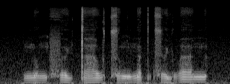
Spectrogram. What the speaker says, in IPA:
n̪ ʊ˨˧ ŋ f ɵ˨ ɥ t̪ aː˨˥ w t͡s ʊ˨˩ ŋ n̪ ɐ˧ k̚ t͡s ɵ˨˩ ɥ w ɐ˥ n

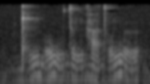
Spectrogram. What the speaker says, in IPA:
ɡ͡ǃ u˩˥ n b o˩˥ w u˩˥ d ɵ˧˩˧ n ɡʱ a˧˩˧ dʱ o˩˥ n w ɵ˧˩˧

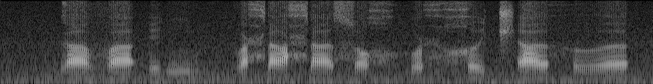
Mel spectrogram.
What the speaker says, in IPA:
ɡ a˨ v a˨ ʔ e˨ ŋ͡m ɯ˨ ɡ p ɯ˨ ħ ɾ a˨ ħ ɾ a˨ s ɔ˨ χ h u˦ ħ χ ɯ˦ t͡ʃʼ a˦ ɐ̯ h ɤ˨˦ ɐ̯

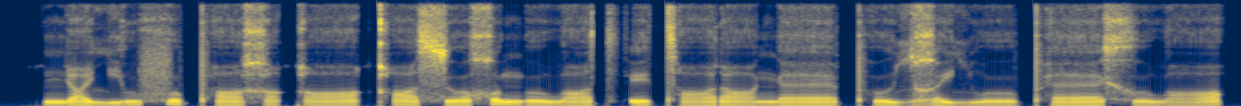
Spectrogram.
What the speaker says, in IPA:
ɲ ɑː ʎ j u f o pʰ ɑ χ ɑ q ɑː qʰ ɑ s o χ u ŋ oː w ɑ t͡sʼ e tʰ ɑ ɾ ɑː ŋ æː pʰ o ʎ ʁ e ʎ w oː pʰ æː x o w ɑ

